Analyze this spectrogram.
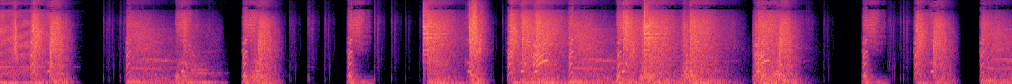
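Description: Spell effects whoosh and crackle in bursts as game characters fight.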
